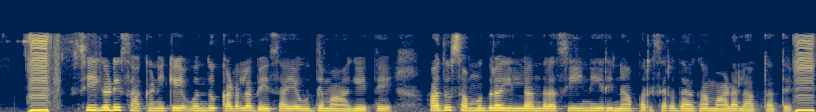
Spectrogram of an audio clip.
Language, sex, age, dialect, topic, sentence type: Kannada, female, 31-35, Central, agriculture, statement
